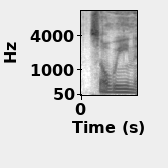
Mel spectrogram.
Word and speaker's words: Samhain: um you have some sort of mine Ramone um full Moonlight uh sawing Eve or Samhain so we soween is how it's pronounced I know that little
